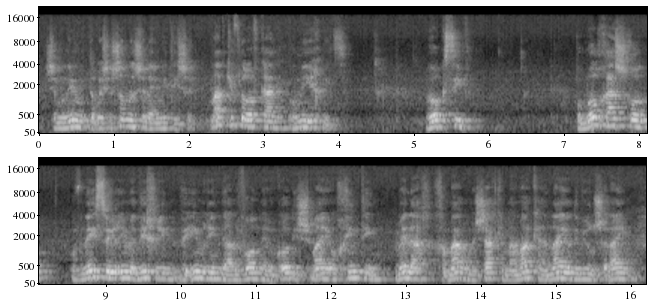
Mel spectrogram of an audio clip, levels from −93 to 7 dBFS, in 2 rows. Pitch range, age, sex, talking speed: 150-185 Hz, 40-59, male, 110 wpm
